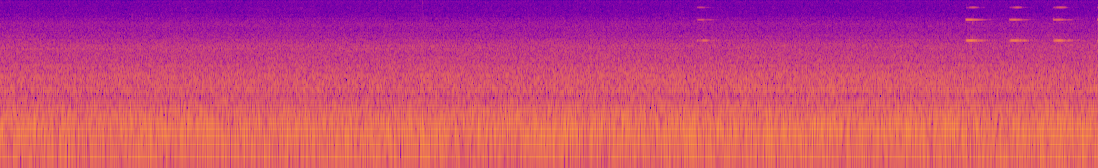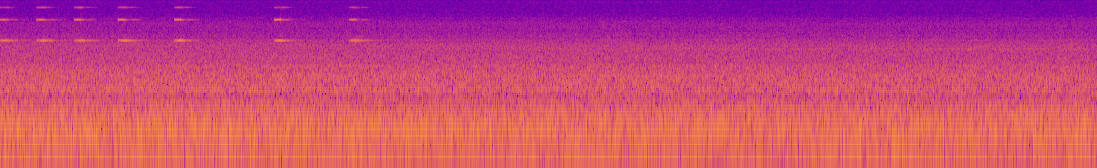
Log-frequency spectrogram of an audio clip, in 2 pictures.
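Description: Steady low room noise and hiss in a quiet room. About seven seconds in comes one short, high pip, then a run of about a dozen identical short pips, roughly three a second, from about ten to fifteen seconds in.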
